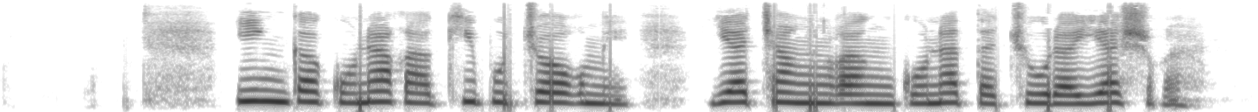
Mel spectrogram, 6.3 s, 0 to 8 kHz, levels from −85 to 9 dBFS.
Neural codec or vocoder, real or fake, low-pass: none; real; 7.2 kHz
